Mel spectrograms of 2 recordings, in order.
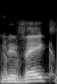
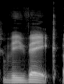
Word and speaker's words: Vivek: Am I saying Vivek like Vivek? Cake. – Vivek.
